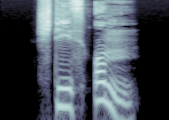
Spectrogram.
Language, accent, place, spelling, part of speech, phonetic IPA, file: German, Germany, Berlin, stieß um, verb, [ˌʃtiːs ˈʊm], De-stieß um.ogg
- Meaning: first/third-person singular preterite of umstoßen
